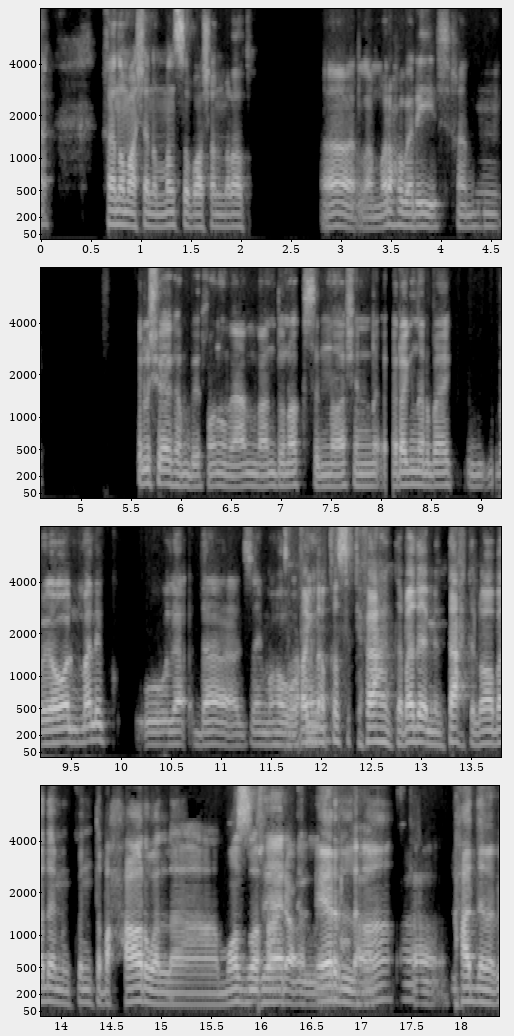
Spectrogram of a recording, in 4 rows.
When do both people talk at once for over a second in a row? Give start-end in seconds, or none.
15.8-17.3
